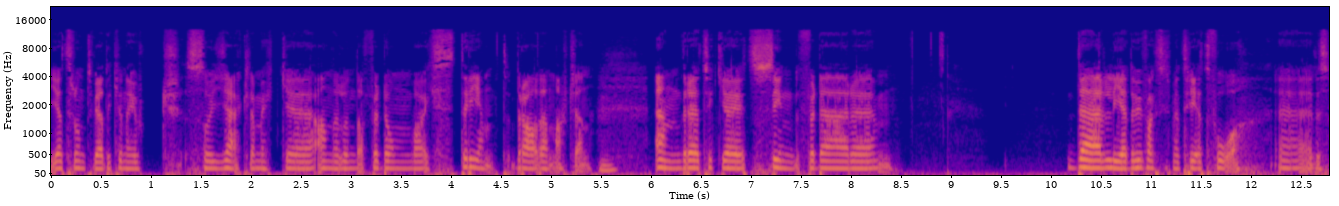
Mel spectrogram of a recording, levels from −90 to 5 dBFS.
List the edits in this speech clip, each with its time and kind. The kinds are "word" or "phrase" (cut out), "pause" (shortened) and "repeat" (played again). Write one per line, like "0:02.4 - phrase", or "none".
none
